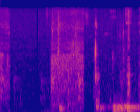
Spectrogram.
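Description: A person's non-speech vocal sounds: a short breathy exhale about a second in, then near the end a low, throaty voiced sound.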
